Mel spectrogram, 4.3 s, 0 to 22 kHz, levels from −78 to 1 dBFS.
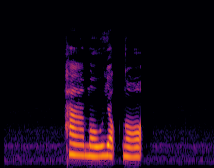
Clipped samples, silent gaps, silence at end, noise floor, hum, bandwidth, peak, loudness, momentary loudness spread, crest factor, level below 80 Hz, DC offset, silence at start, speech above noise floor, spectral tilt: under 0.1%; none; 1.45 s; -59 dBFS; none; 10 kHz; -4 dBFS; -20 LUFS; 8 LU; 18 dB; -74 dBFS; under 0.1%; 1.3 s; 41 dB; -7 dB/octave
